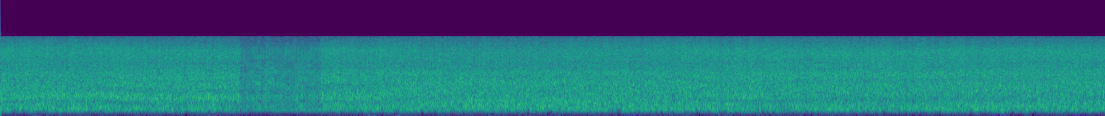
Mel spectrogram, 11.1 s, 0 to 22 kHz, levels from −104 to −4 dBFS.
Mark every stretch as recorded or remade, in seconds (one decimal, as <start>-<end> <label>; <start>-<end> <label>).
0.0-2.4 recorded; 2.4-3.2 remade; 3.2-11.1 recorded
